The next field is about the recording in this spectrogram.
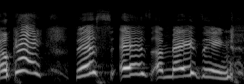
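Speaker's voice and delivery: high, exaggerated cheerful okay, then drawn-out delight; hammed-up upbeat acceptance, slowing down; acted eager agreement. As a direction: play up willing enthusiasm. Acts out eager obedience to God.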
